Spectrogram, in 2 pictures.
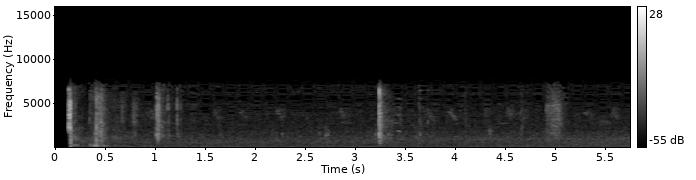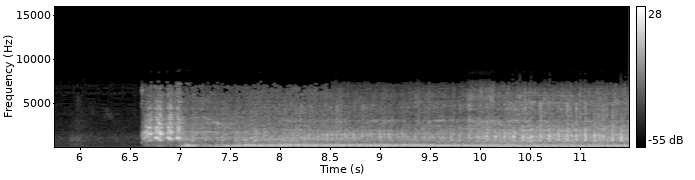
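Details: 1998 Yamaha R1 after an accident: engine starts and runs with regular knock about four beats a second, louder on right side of engine, some exhaust backfire; owner suspects cam chain tensioner, clutch basket or valves.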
